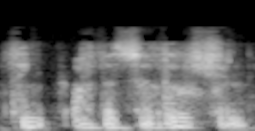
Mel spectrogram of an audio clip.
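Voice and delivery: quietly steady yourself; hushed self-instruction; talking to himself. A narrator's reading. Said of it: "he told himself".

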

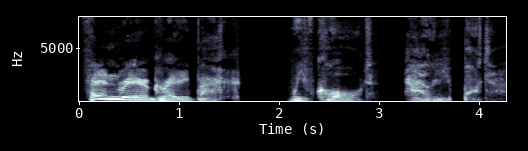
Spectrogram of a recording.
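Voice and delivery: werewolf. A narrator's reading. Greyback presenting his prize.

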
